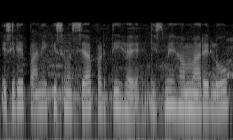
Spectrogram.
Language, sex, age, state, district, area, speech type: Hindi, female, 30-45, Uttar Pradesh, Varanasi, rural, spontaneous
